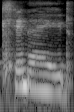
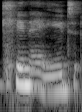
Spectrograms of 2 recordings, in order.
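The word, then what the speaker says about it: Cináed: and i was approximating it turns out it's probably that kinade as i was saying is probably pronounced kenneth kenneth king of the scots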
